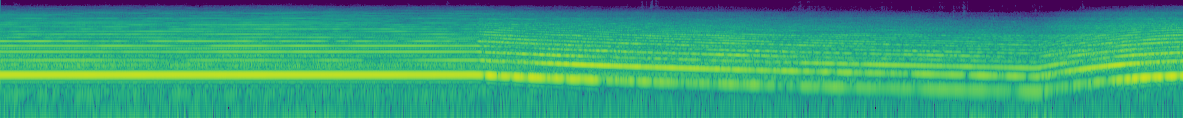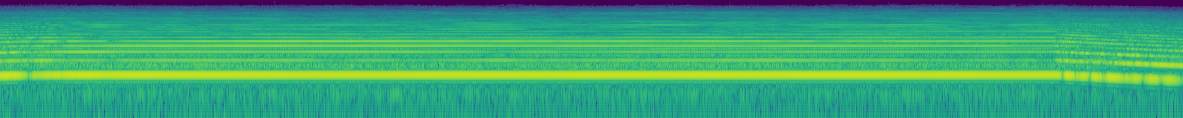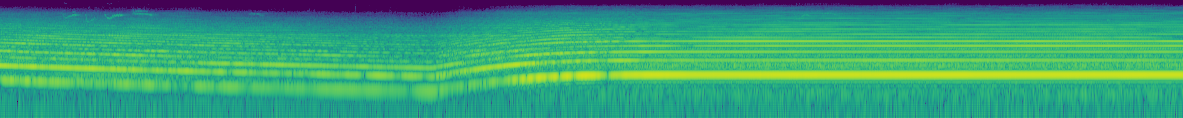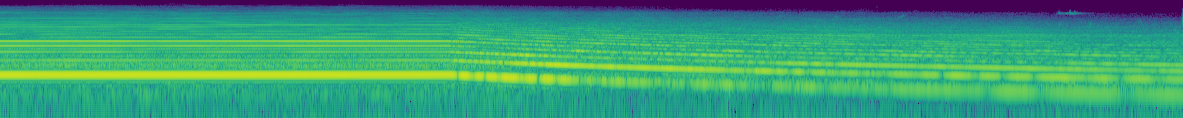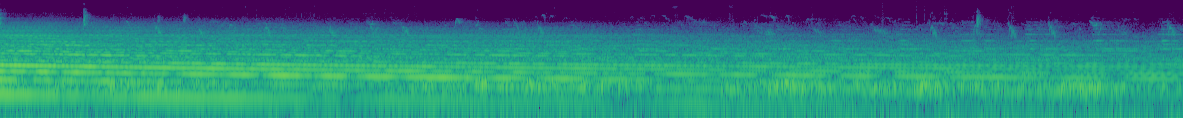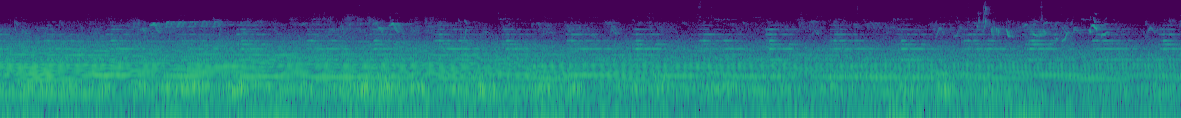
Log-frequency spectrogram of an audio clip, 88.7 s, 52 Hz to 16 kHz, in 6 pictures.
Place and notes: Bonaforth, Deutschland - BonaforthSamstagMittag
Bonaforth, village, Saturday, 12am, siren's wailing, church bell, Rode NT4, Fostex FR2
Hann. Münden, Germany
